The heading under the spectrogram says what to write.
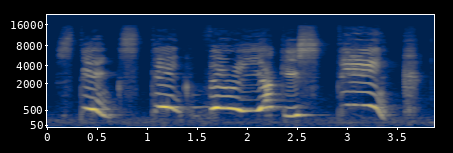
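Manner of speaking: very high, loud, drawn-out yell. A narrator's reading. Little brother yells about the skunk hug, very high loud yell. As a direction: shriek it like a disgusted little kid. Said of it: "yelled Tate".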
